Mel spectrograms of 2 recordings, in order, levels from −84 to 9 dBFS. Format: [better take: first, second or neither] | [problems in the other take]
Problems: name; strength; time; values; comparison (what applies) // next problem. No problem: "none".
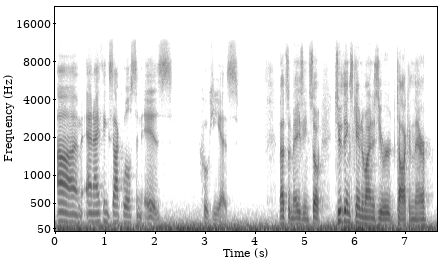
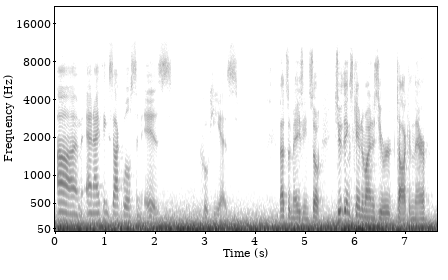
first | low rumble; loud; throughout; 6 dB below the speech; faint in the first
